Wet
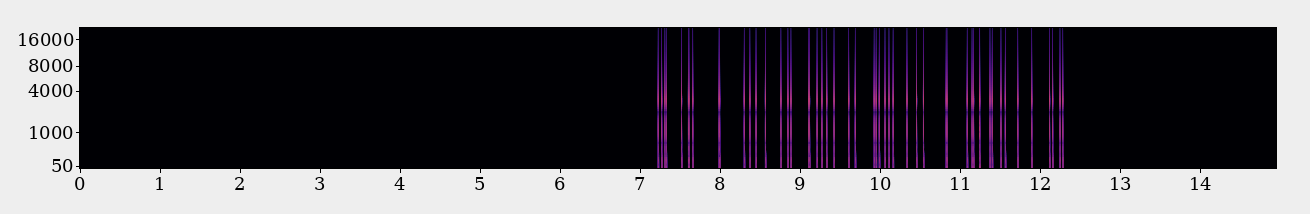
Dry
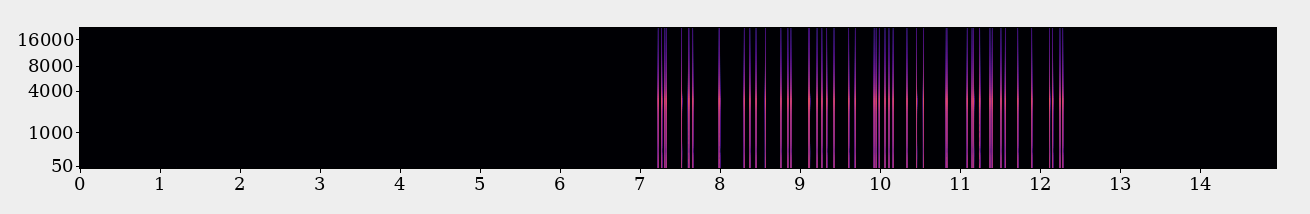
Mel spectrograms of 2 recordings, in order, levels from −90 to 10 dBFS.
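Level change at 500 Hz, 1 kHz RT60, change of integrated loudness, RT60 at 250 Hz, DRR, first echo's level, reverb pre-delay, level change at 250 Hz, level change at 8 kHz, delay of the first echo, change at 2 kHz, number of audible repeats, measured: -7.0 dB, no reverb, -8.0 dB, no reverb, no reverb, no echo, no reverb, -5.5 dB, -3.0 dB, no echo, -12.5 dB, no echo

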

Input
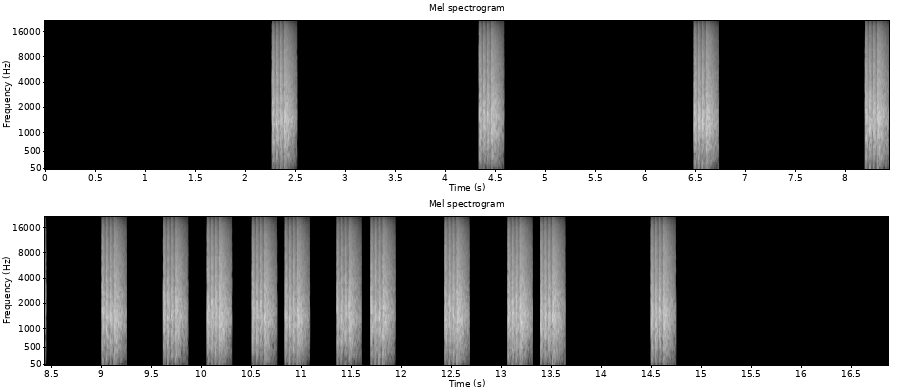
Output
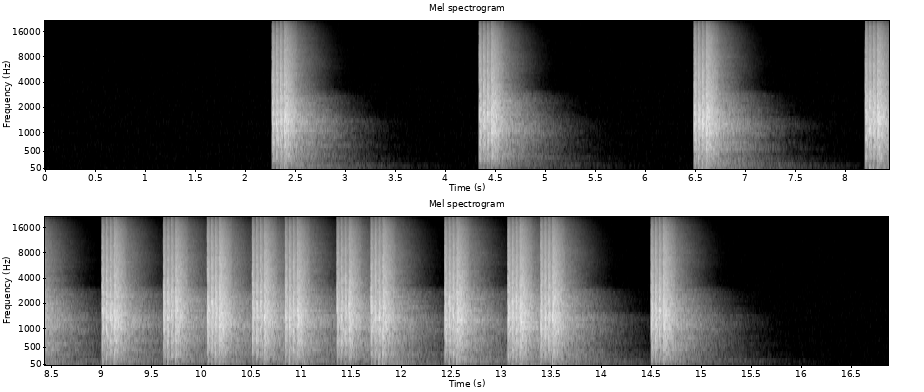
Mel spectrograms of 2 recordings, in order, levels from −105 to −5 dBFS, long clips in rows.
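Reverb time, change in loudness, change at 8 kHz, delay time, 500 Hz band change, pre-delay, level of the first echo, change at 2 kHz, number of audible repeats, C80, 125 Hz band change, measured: 1.0 s, +8.5 dB, +8.5 dB, no echo, +9.0 dB, 3 ms, no echo, +8.5 dB, no echo, 14.5 dB, no reading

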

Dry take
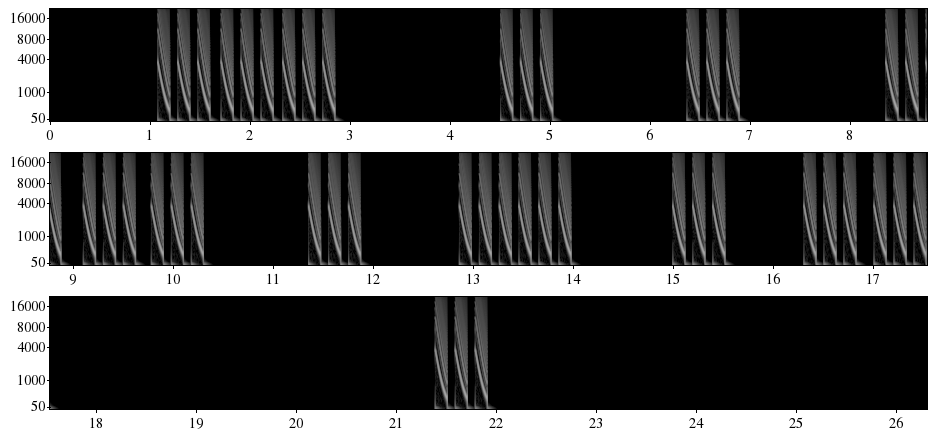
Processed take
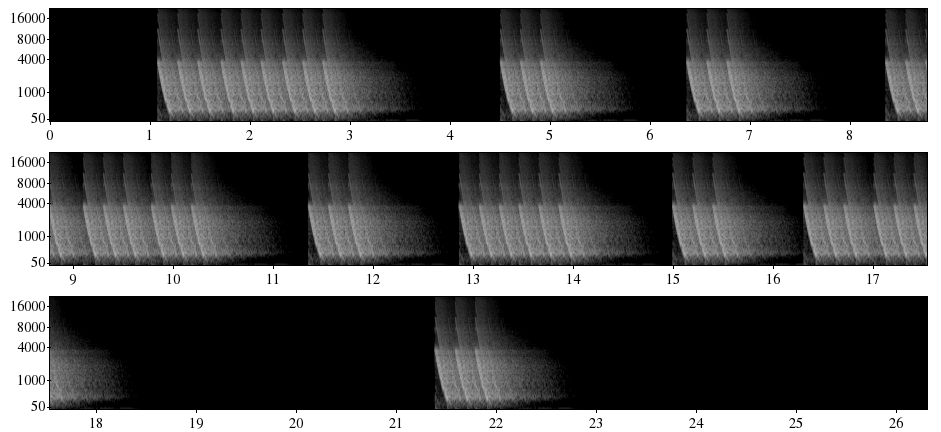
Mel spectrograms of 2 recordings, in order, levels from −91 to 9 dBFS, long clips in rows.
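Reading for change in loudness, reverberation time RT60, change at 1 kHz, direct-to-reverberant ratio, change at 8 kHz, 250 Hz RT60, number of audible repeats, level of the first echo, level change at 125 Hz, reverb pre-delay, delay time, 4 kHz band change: +4.0 dB, 0.95 s, +5.0 dB, -4.5 dB, -7.0 dB, 0.95 s, 1, -10.0 dB, no reading, 4 ms, 127 ms, +2.0 dB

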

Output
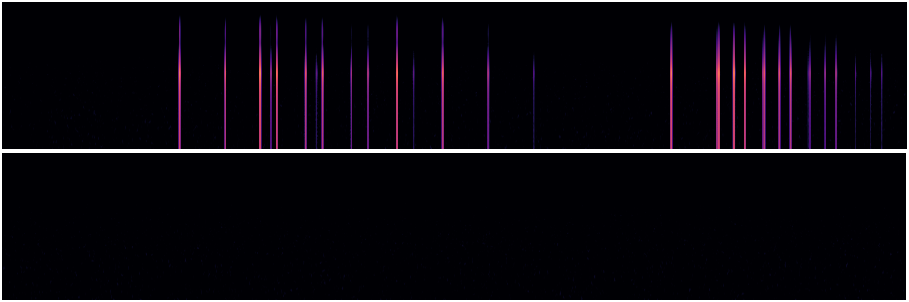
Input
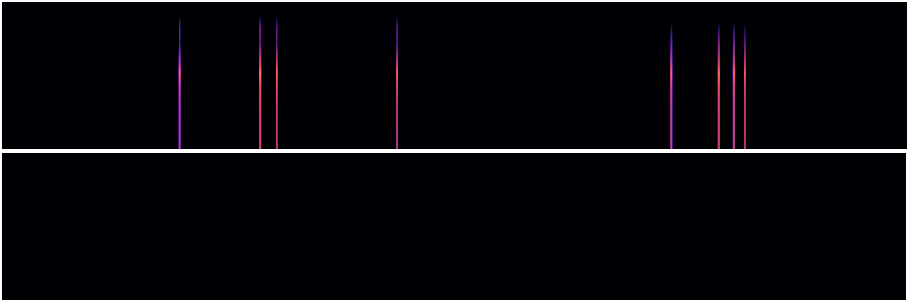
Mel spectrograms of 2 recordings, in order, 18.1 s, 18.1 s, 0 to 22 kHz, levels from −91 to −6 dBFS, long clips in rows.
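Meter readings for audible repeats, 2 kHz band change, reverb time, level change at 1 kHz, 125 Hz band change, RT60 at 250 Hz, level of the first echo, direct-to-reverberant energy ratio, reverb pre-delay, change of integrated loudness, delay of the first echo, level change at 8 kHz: 2, +2.5 dB, no reverb, +2.5 dB, +2.5 dB, no reverb, -7.5 dB, no reverb, no reverb, +0.5 dB, 456 ms, +2.5 dB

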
